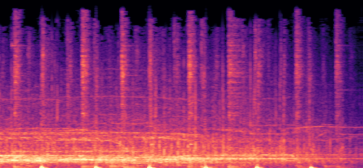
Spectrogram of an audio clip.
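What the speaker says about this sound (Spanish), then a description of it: "El aplauso." Audience applause and cheering at an Afro-Colombian cultural tribute concert in Bogotá, a steady dense wash of clapping with crowd noise over rhythmic low drum-like thumps.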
